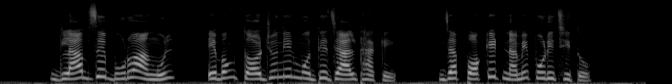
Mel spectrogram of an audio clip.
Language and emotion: Bengali, neutral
